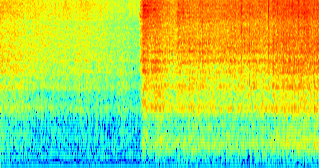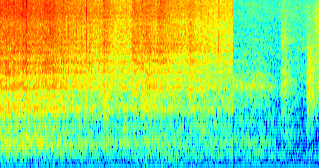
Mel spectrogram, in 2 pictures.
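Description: Sugar melting into caramel in a pan gives a soft, steady sizzling hiss that rises suddenly and holds for several seconds before cutting away, with a low hum underneath and no voices.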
